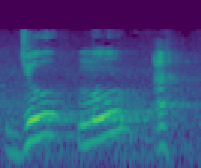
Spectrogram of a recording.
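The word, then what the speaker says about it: จุ มู อ ะ (جمعة): ภาษาอาหรับอ่านว่าจุมูอะตัวมีมต้องดอมมะพวกเราชอบอ่านจุมอะ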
